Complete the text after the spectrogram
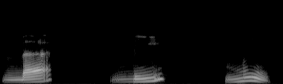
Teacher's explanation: বায়ের উচ্চারণে আমরা ঠোঁটের যে অংশটা ব্যবহার করব এর থেকে একটু বাহিরের অংশ ব্যবহার করব আমরা মিমের উচ্চারণে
